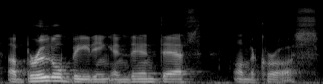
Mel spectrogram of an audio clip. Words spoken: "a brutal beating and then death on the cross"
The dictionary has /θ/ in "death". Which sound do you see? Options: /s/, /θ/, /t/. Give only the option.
/θ/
